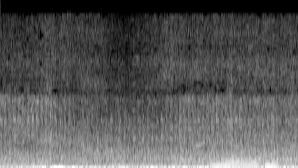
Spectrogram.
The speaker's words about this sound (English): Just see where I'm going. School's out, so the traffic is a little unpredictable.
